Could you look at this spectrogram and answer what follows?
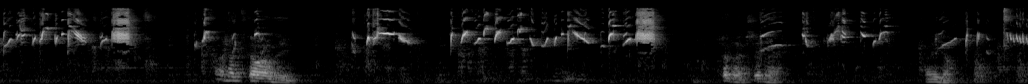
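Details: A blind European goldfinch, beak almost closed, pours out fast, high twittering phrases with sharp chirps, while a man speaks short encouraging words in between.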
